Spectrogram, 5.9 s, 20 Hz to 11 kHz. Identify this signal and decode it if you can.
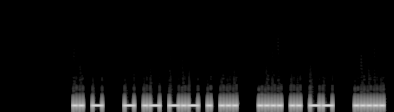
Morse code, heard as a keyed tone, about 25 wpm, 700 Hz. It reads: IT TAKES HIM 5
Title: Additional Easy Phrases 25wpm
